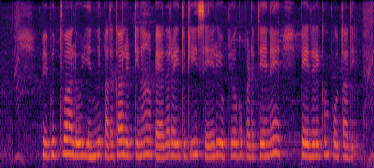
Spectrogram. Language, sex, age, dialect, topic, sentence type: Telugu, female, 31-35, Utterandhra, agriculture, statement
